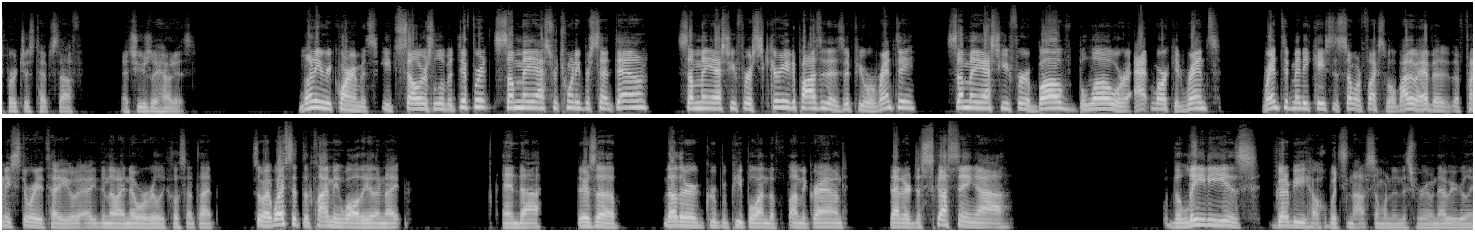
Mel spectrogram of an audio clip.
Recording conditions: live audience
